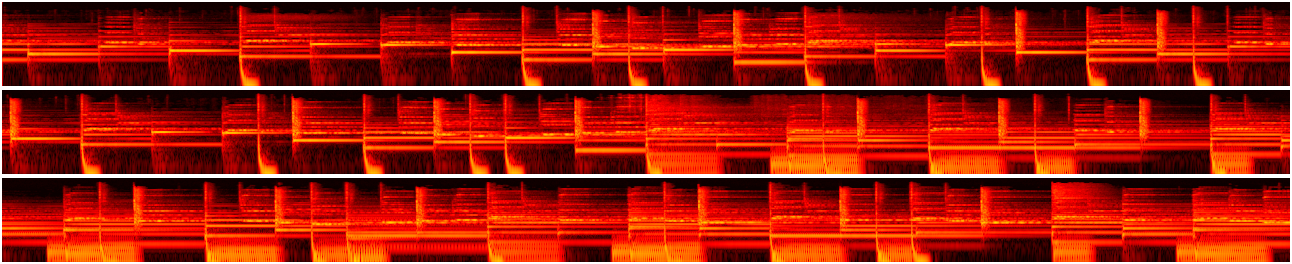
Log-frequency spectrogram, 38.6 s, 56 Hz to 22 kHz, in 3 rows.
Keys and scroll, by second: 0.8 Escape, 1.2 x, 1.6 l, 3.8 Escape, 6.3 4, 6.7 Return, 20.7-21.7 typing, 21.9 Return, 27.8 3, 28.1 Return, 35.5-36.3 typing.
